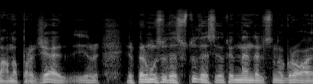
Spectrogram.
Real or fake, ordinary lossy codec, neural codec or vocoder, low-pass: fake; AAC, 48 kbps; vocoder, 44.1 kHz, 128 mel bands every 512 samples, BigVGAN v2; 14.4 kHz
